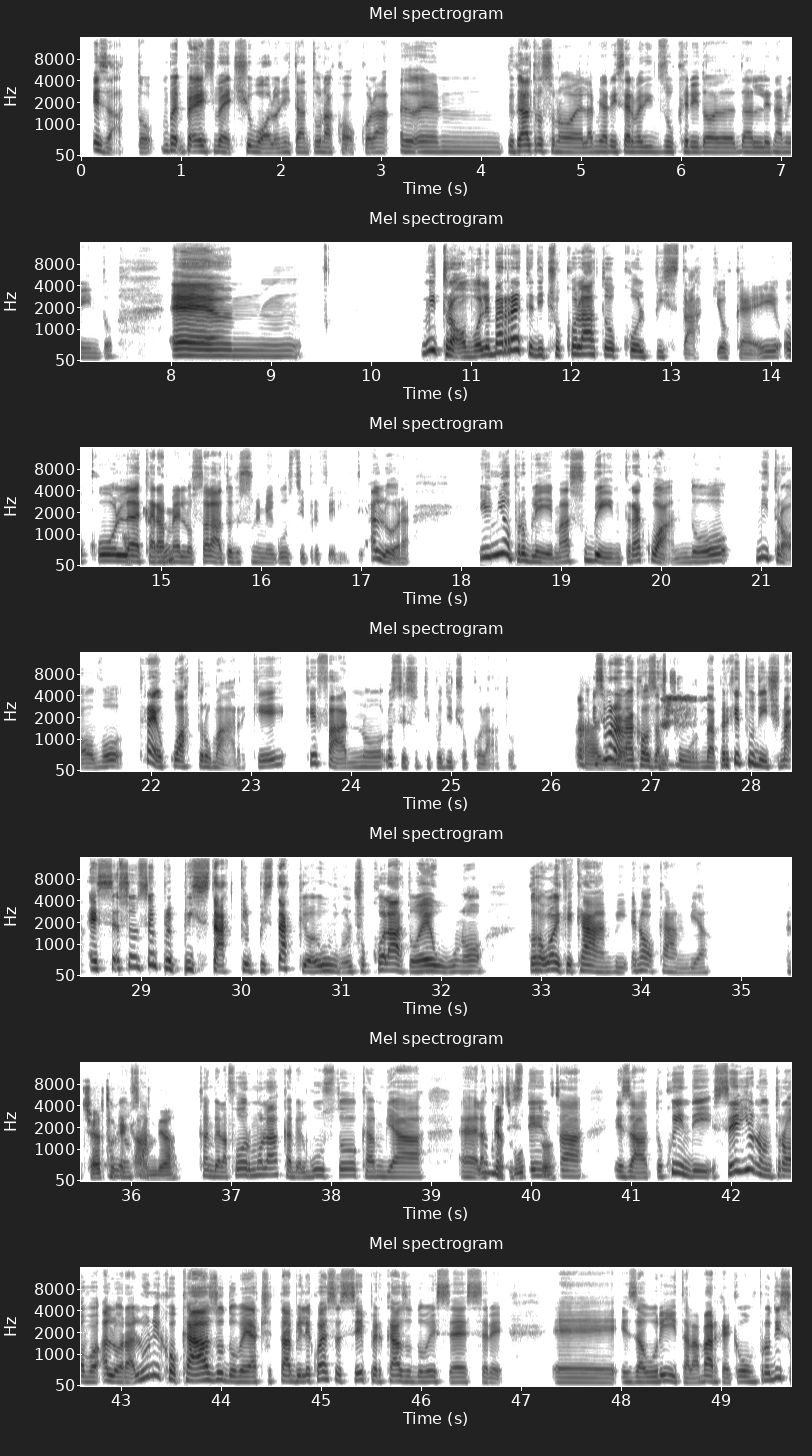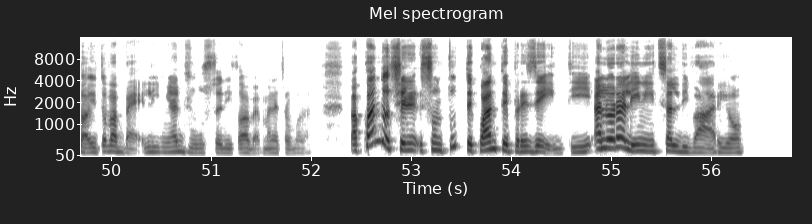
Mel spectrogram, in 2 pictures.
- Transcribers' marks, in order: tsk; "sembra" said as "sema"; chuckle; tapping
- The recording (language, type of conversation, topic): Italian, podcast, Come riconosci che sei vittima della paralisi da scelta?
